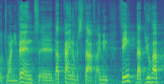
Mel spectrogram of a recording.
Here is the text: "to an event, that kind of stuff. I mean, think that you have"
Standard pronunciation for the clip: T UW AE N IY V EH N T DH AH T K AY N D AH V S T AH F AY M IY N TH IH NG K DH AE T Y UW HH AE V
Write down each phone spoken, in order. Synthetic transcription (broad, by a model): T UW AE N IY V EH N T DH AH T K AY N D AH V S T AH F AY M IY N TH IH NG K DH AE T Y UW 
